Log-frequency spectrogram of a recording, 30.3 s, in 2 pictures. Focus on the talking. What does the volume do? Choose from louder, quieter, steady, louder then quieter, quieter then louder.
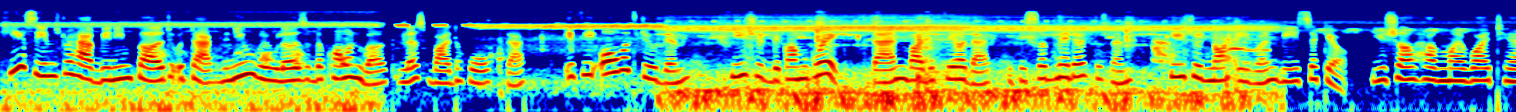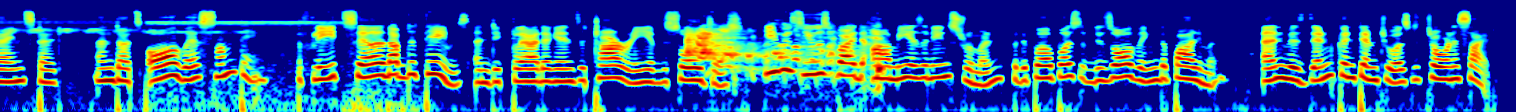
steady.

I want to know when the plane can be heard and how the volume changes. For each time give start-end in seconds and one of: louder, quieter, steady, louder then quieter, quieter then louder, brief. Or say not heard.
not heard.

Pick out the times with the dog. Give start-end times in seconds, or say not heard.
1.5-3.6, 11.5-12.7, 22.0-24.0.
